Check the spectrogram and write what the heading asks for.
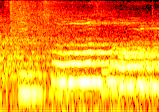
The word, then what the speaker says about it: stizzoso: Stizzoso mio, stizzoso. And always accentuate the penultimate syllable, okay, of the sentence. Stizzoso mio, stizzoso. Da-da-da-di-da-da-da-da.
